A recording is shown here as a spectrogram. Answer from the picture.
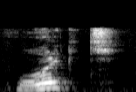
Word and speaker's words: worked: E no caso desses 4 verbos aqui que estão em amarelo, a pronúncia do som final do final do verbo, o som é de um T. Vamos ver aqui, worked, walked, talked and washed.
